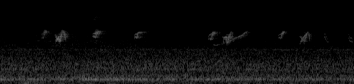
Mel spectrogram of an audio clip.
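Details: High, clipped chirping notes come in quick bursts from a northern mockingbird at its nest site in southwest Virginia on 7 March 2021, over a faint constant hum.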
